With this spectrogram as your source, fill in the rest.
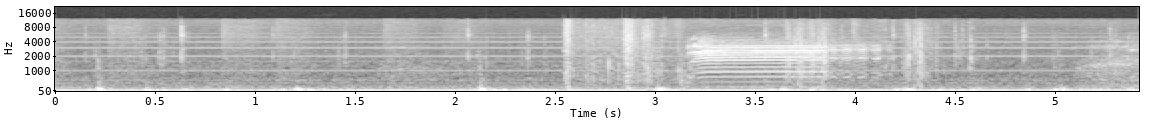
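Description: A single video game sheep bleats clearly over a steady low hum, with faint clicks and taps around it.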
